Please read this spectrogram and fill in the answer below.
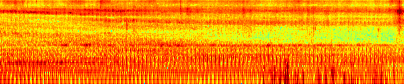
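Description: A small engine running steadily, with a short thump a little past halfway.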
